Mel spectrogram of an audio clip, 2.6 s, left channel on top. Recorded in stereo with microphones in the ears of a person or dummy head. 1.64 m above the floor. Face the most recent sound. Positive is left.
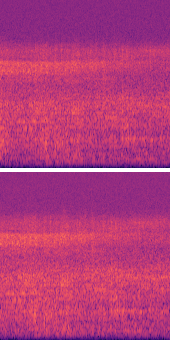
No sound to turn to.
